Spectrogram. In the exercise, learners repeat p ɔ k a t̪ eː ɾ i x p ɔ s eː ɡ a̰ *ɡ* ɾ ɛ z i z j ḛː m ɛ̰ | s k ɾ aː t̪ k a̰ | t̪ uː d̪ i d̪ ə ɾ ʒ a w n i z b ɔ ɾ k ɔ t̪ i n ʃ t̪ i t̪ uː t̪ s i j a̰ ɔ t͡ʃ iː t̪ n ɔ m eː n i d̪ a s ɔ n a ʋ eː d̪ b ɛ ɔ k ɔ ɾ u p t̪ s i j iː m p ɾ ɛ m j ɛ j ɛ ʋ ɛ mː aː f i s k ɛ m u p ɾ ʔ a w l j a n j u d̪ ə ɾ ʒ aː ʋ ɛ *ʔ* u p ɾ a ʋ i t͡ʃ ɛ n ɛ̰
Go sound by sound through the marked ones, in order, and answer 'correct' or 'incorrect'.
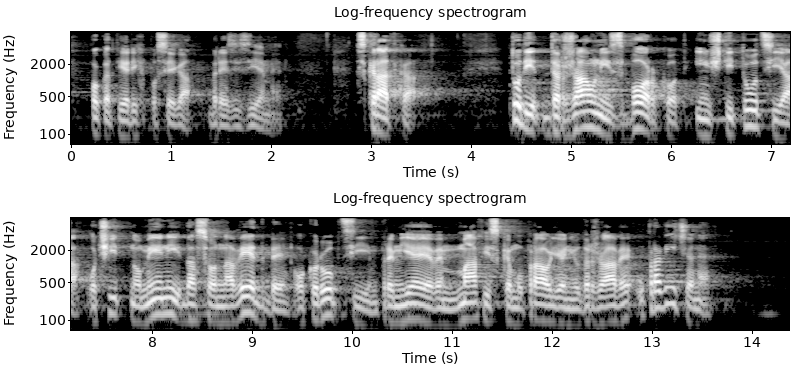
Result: incorrect: b, correct

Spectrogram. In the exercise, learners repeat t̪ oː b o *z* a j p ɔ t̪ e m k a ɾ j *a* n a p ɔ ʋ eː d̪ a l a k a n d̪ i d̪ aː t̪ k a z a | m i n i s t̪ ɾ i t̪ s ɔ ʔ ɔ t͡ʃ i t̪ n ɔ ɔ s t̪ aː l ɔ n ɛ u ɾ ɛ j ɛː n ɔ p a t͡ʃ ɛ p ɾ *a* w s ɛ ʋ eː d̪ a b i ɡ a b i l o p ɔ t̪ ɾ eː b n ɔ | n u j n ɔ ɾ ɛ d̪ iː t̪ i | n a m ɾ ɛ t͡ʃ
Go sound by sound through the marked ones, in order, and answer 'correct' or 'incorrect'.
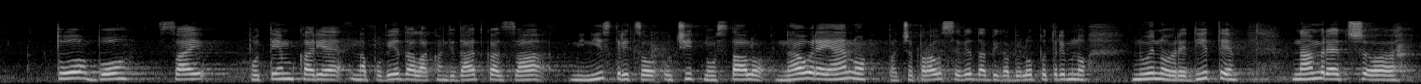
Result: incorrect: s, incorrect: ɛ, correct

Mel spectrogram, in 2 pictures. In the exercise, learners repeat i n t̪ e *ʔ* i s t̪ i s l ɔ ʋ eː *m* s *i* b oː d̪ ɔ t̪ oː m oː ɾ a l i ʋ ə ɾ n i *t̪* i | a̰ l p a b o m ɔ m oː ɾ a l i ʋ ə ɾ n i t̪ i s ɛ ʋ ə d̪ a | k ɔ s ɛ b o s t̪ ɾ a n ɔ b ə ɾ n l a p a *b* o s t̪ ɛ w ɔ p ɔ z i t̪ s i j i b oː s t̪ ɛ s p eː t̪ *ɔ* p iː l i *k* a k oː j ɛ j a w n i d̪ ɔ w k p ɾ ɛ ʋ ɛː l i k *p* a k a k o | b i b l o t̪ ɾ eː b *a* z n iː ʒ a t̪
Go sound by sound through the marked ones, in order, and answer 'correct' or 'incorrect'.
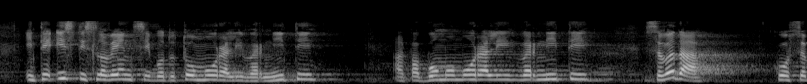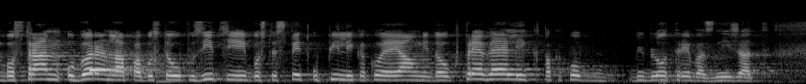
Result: correct, incorrect: n, correct, correct, correct, incorrect: u, correct, correct, correct

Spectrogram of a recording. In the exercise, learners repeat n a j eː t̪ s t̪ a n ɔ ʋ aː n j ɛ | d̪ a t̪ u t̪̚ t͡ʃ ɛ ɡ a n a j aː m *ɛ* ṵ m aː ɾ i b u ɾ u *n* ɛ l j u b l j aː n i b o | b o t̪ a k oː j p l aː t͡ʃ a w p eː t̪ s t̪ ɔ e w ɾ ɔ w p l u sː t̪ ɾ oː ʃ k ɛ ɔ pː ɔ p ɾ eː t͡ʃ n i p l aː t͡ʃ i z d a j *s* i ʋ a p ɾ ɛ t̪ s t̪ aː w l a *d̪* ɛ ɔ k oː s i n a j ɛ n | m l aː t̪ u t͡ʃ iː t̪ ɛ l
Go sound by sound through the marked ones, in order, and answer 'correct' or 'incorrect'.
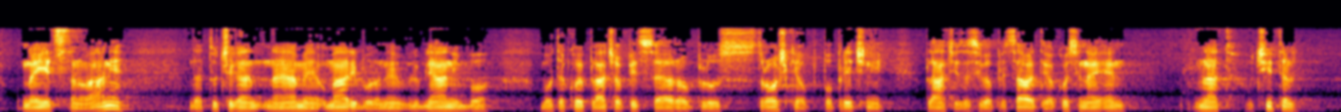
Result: correct, correct, correct, incorrect: t̪

